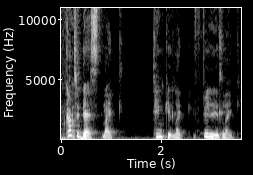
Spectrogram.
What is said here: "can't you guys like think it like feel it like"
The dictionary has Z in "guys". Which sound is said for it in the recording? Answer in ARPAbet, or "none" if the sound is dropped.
S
